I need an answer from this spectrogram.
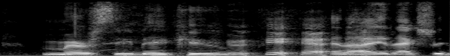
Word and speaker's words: merci beaucoup: And I think I just read out Murky B Cup over the announcements to the entire school.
